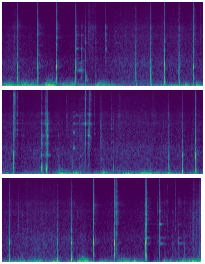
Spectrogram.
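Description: Hatchet chopping a stick of dry wood, splitting it for fire kindling: a run of sharp wooden chops, about two or three a second, with a short pause near the end.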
